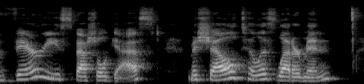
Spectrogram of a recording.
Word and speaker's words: Lederman: special guest Michelle Tillis Letterman rhymes with with David Letterman well not Rhymes but it is like David Letterman but my father-in-law's name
